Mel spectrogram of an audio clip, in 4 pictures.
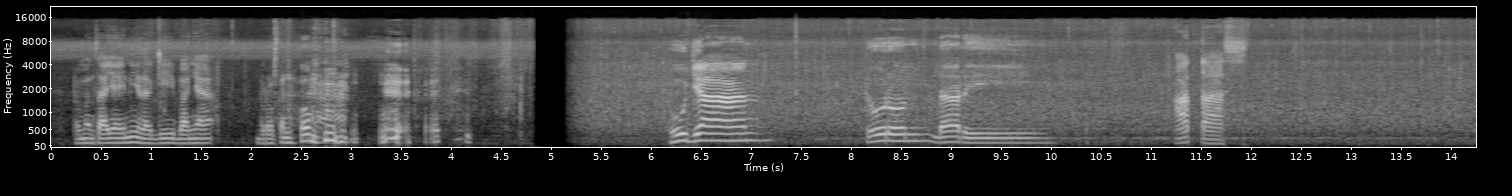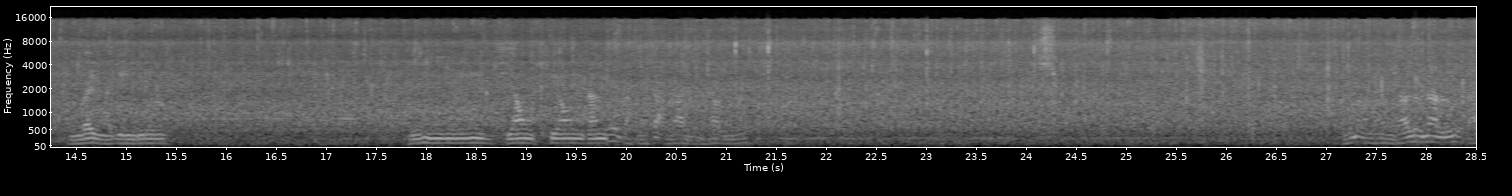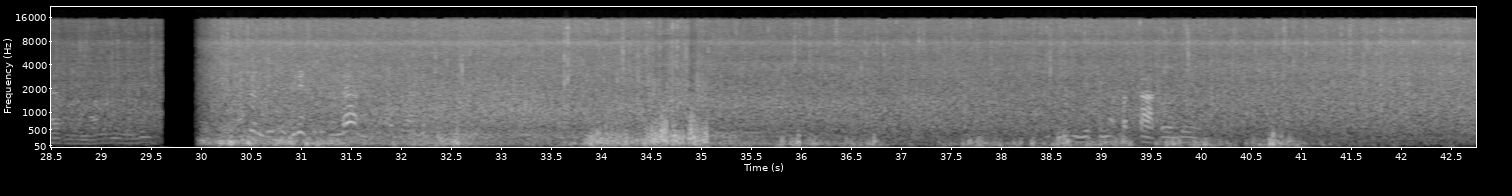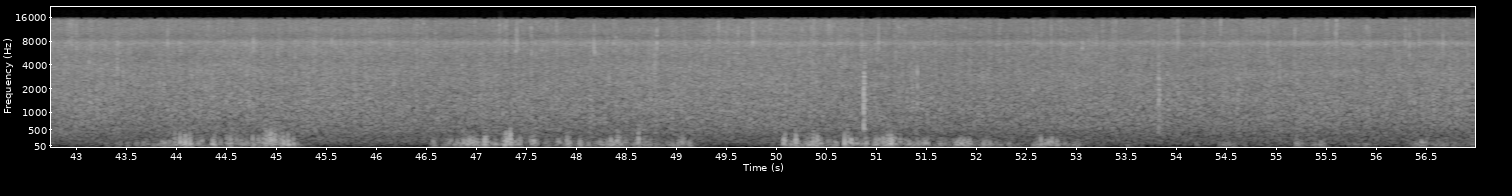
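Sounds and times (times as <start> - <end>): heavy rain falling: 2.4 - 4.2, 5.2 - 56.9
wind buffeting microphone: 30.0 - 41.3, 43.7 - 45.3, 46.6 - 49.2, 50.1 - 53.1.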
